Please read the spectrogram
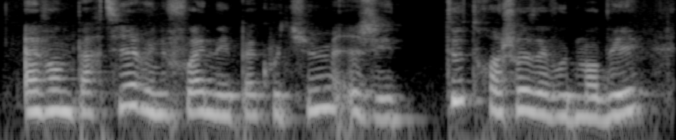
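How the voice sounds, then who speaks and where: A woman talks at a very fast pace in a somewhat breathy, fairly high voice. Her tone is dark and mellow, with ordinary pitch variation. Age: 20s. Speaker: book vlogger. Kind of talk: casual vlog talk to camera. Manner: halting, many fillers and repetitions.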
